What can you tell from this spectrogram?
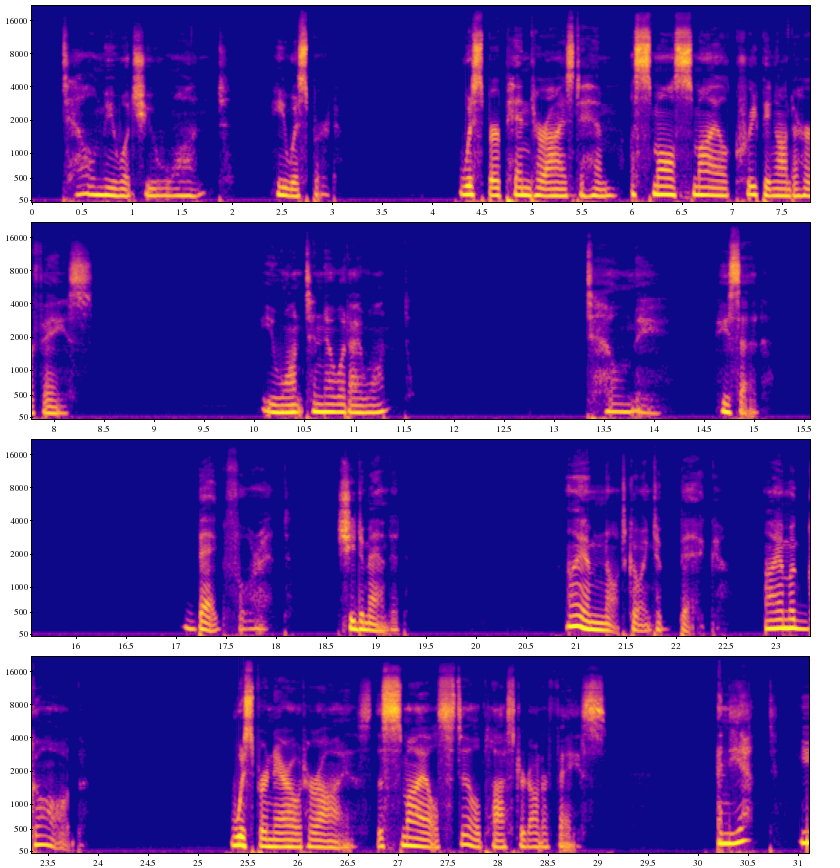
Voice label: Flirty Romantic Moment

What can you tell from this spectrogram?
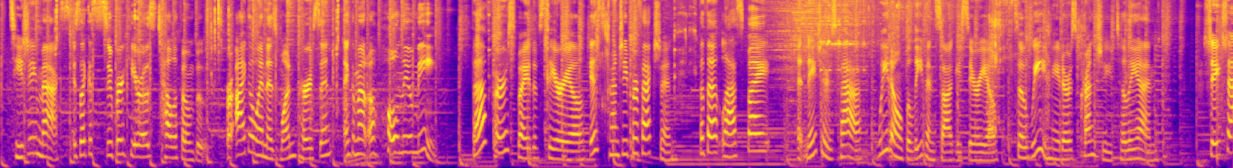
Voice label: Female Voice Over Talent

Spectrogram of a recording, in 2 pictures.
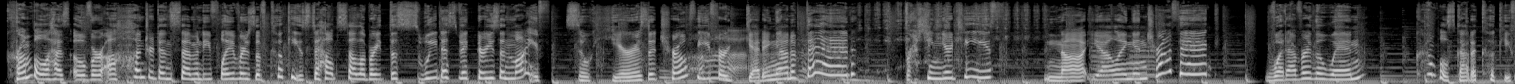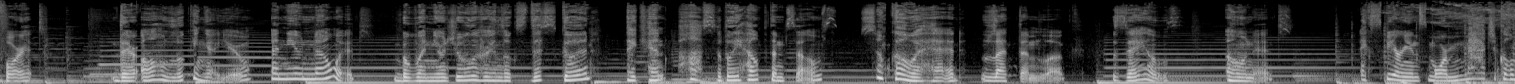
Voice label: Commercial

